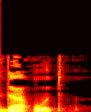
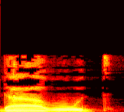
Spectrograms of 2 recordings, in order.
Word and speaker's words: داود: كذلك في قوله تعالى واذكر عبدنا داود، وهذه حقيقة نسمعها من بعض الناس يقرأها بهذا الشكل داود، فيهمز الواو يهمزها عند نطق الناس لهذا الاسم داود، يعني غالبا بعض الناس ينادي أهله داود أو كذا وأخوانه أو زملاه داود، ولكن في القرآن لا، في القرآن تقرأ بهذا الشكل داود واوين بهذا الشكل، تكون واوين يعني خلف بعض داود داود، تكون مدية مدا طبيعيا.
